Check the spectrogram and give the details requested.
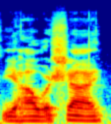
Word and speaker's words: Yahawashi: it says, Jesus, okay, which we know the real name of the Heavenly Father's Son is YAHAWASHI, That's how we know the name. That's the correct way to say it.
